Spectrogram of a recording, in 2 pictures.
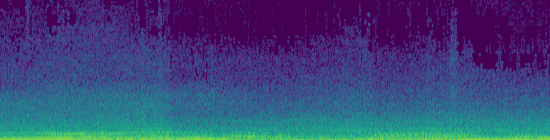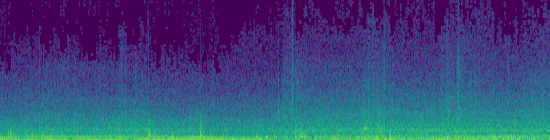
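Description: Traffic rolls past outside.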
